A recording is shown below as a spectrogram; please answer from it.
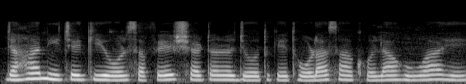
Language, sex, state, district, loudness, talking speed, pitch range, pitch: Hindi, female, Madhya Pradesh, Bhopal, -14 LUFS, 165 wpm, 200-220 Hz, 210 Hz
